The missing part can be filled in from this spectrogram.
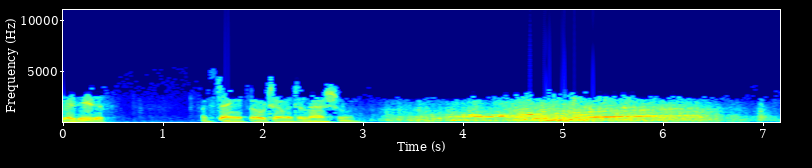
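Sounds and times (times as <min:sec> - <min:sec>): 
speech: 0:00.0 - 0:00.6, 0:01.4 - 0:05.5
luxurious limousine engine rumbling and pulling away: 0:03.1 - 0:07.1.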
